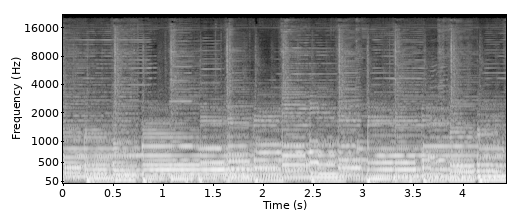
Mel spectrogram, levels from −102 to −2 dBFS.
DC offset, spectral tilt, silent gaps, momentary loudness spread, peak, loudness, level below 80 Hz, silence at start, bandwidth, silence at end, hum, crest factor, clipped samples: under 0.1%; -8 dB/octave; none; 2 LU; 0 dBFS; -11 LUFS; -20 dBFS; 0 s; 20 kHz; 0 s; none; 10 dB; under 0.1%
